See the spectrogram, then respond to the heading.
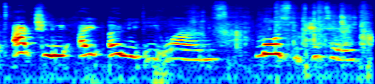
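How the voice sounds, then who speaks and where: A woman speaks in a put-on character voice. Her pitch is extremely high, and her pace is moderate. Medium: read story. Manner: polite, mild.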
